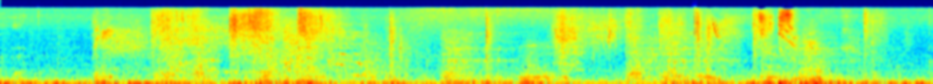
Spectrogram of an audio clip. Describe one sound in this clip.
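A lightsaber hums and clashes in quick swings.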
